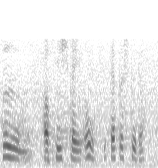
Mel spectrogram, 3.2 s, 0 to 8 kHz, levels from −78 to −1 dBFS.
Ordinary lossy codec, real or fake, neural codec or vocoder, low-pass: AAC, 16 kbps; fake; codec, 16 kHz, 0.5 kbps, FunCodec, trained on Chinese and English, 25 frames a second; 7.2 kHz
